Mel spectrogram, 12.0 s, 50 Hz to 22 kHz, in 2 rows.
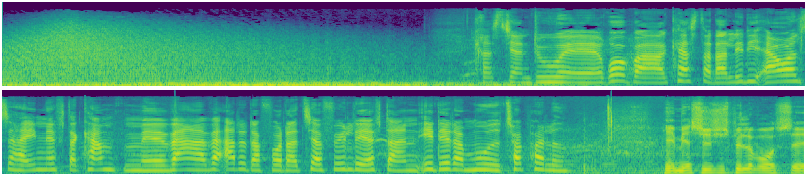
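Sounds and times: deep bass rumble: 0:00.0 - 0:04.6
hissing swell: 0:00.0 - 0:04.7.

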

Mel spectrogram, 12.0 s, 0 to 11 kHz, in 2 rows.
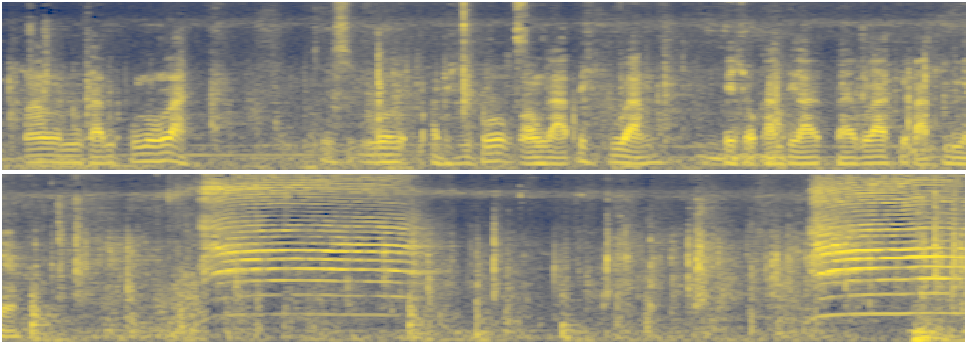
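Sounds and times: goat bleating: 0:07.1 - 0:08.9, 0:11.0 - 0:12.0.

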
